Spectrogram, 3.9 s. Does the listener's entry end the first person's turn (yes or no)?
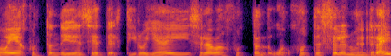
no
